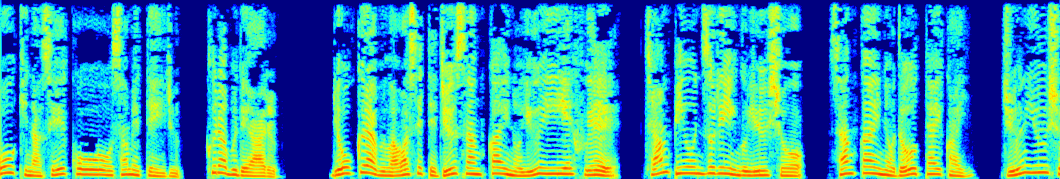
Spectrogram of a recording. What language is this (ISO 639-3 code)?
jpn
